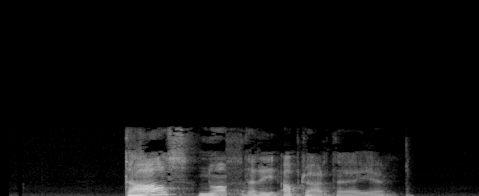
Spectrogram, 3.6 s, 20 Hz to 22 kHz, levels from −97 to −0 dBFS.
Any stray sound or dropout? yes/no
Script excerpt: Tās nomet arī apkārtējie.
yes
